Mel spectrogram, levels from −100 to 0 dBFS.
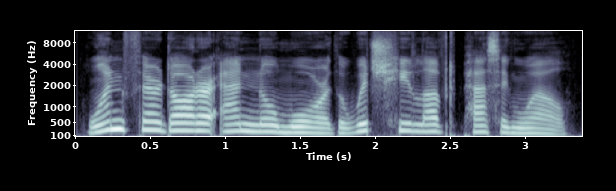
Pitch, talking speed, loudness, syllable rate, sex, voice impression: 200 Hz, 215 wpm, -16 LUFS, 5.0 syllables/s, female, slightly gender-neutral, adult-like, slightly middle-aged, slightly thin, tensed, powerful, bright, hard, very clear, fluent, cool, slightly intellectual, refreshing, sincere, calm, slightly friendly, slightly reassuring, slightly elegant, slightly strict, slightly sharp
